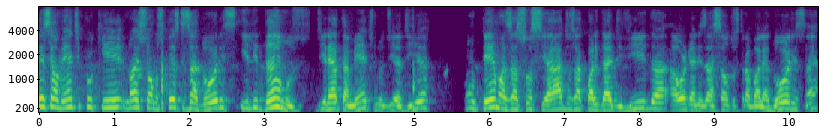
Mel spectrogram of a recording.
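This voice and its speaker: With a dark, mellow tone and a high pitch, a man speaks at a moderate pace with lively intonation. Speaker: geography professor, debate moderator. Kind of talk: academic webinar introduction.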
